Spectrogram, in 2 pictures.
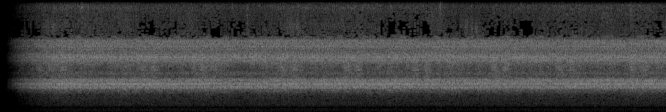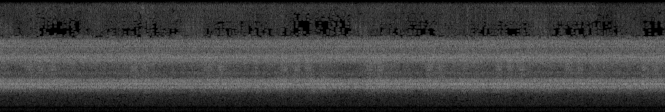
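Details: Crickets calling in a dense, unbroken chorus: shrill, high-pitched trilling layered in several steady bands, rapid pulses blending into a continuous ringing drone with no other sounds.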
